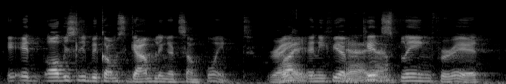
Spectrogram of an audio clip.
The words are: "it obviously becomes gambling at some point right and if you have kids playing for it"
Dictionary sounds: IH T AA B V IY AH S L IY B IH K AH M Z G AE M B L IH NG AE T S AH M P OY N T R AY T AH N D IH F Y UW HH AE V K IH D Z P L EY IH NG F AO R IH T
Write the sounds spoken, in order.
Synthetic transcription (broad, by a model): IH T AA B V IY AH S L IY B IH K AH M S G AE M B L IH NG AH T S AH M P OY N T R AY T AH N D IH F Y UW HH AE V K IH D S P L EY IH NG F AO R IH T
